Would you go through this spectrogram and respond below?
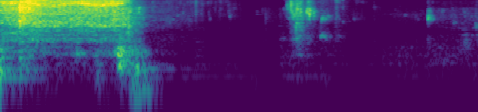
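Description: Hot coffee drink pouring into a cup as a steady close splash, which cuts off and is followed by a few faint drips and light clinks.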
